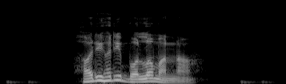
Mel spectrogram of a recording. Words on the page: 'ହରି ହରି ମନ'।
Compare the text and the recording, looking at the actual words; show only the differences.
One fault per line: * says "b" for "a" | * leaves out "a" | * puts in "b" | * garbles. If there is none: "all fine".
* puts in "ବୋଲ"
